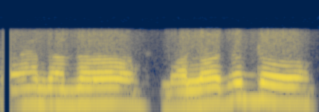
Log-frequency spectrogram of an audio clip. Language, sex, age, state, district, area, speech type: Bengali, male, 18-30, West Bengal, Birbhum, urban, conversation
